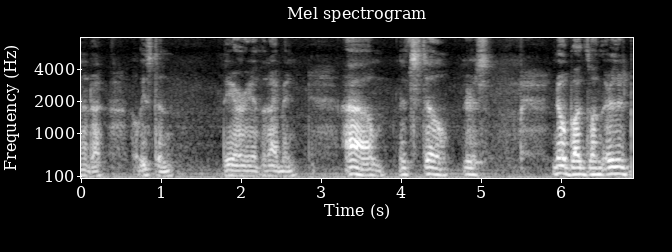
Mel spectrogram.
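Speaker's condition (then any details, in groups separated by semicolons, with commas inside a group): Cerebral palsy; predominantly physical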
